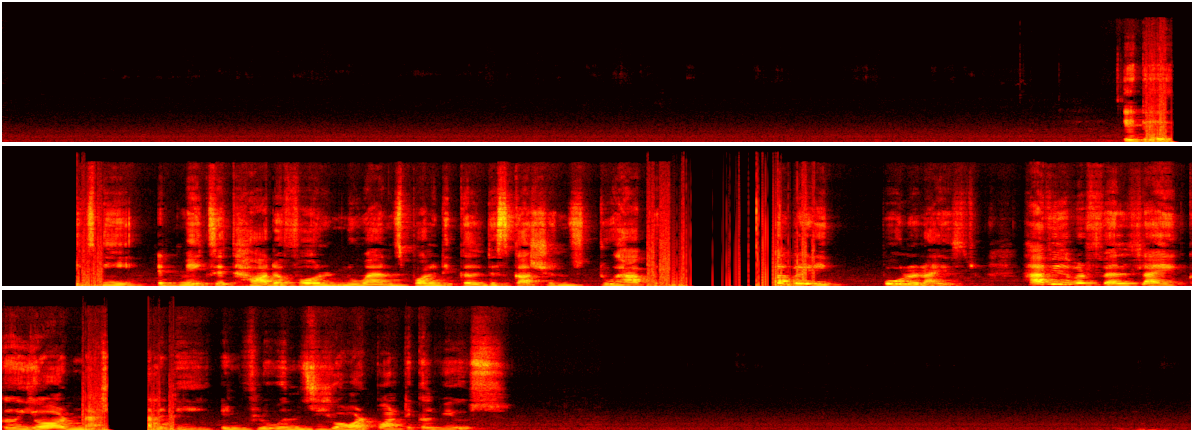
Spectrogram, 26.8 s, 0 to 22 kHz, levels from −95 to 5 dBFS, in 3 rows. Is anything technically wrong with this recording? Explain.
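Yes, there's an intermittent contact problem in this speech. A loose plug or cable briefly loses connection, so the signal drops out with crackle at each edge and faint hiss while it's open. It happens three times. At 8.58 to 9.68 s the line is open for about 0.71 s. At 13.76 to 15.01 s, right after "nuanced political discussions to", it's open for about 0.70 s. At 18.45 to 19.13 s, between "felt like uh your" and "influenced your political views", it's open for about 0.31 s.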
